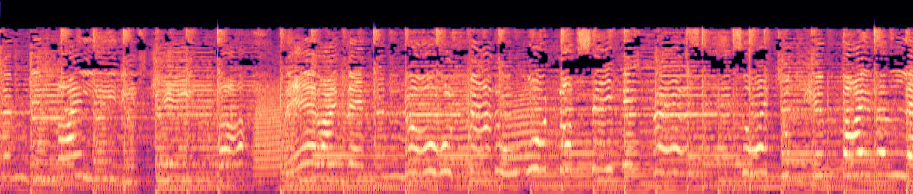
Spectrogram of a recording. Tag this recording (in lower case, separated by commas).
music, music for children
